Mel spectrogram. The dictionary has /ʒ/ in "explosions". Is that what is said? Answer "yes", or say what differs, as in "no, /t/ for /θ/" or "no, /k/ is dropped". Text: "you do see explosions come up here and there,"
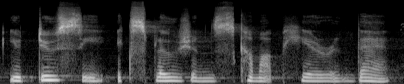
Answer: yes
